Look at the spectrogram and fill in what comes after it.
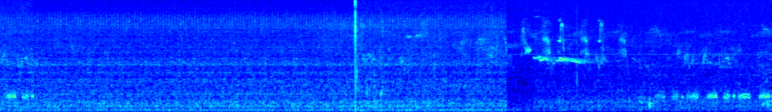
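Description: A steady rushing noise for most of the first seven or eight seconds, with one sharp click about five seconds in; then the noise drops away and birds chirp and call, with a rapidly pulsing call near the end.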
